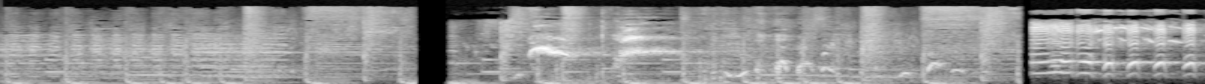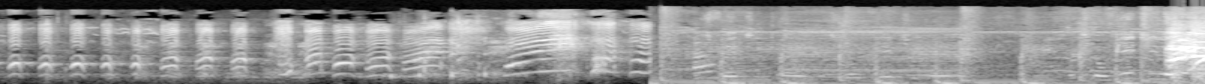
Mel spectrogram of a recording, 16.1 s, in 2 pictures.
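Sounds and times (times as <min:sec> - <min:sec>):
music with thumps: 0:03.0 - 0:06.8
baby laughing and squealing: 0:03.4 - 0:05.4, 0:06.2 - 0:12.4, 0:15.8 - 0:16.0.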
